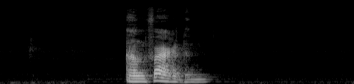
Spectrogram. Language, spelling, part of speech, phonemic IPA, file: Dutch, aanvaardden, verb, /aɱˈvardə(n)/, Nl-aanvaardden.ogg
- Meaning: inflection of aanvaarden: 1. plural past indicative 2. plural past subjunctive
